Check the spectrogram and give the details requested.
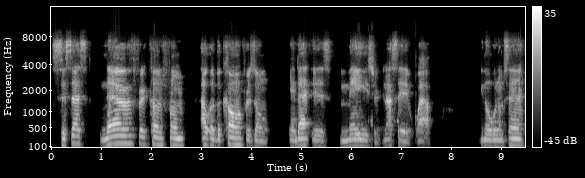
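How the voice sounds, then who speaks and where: Podcast host, man, 30s; slow, halting casual talker who repeats himself; bright, forceful tone. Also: mid-range voice, rough recording. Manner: halting, repeats words, frequent "you know what I'm saying". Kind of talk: casual interview chat.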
